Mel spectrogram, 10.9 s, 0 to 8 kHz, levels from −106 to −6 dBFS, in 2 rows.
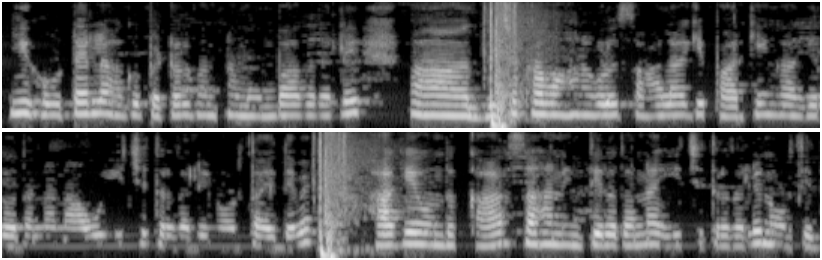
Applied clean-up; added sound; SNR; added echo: classical method spectral subtraction.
